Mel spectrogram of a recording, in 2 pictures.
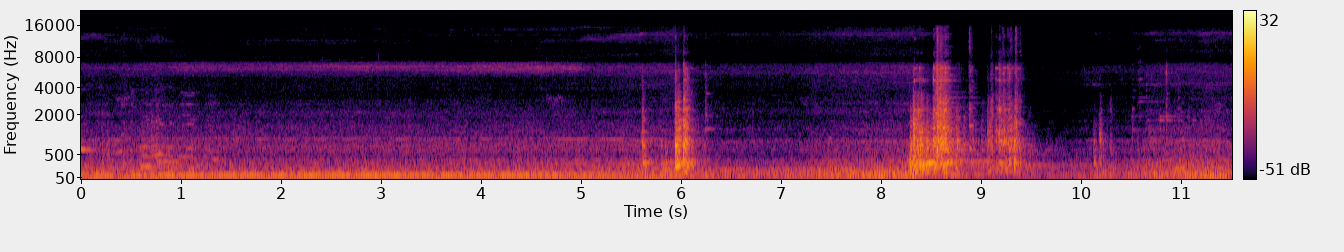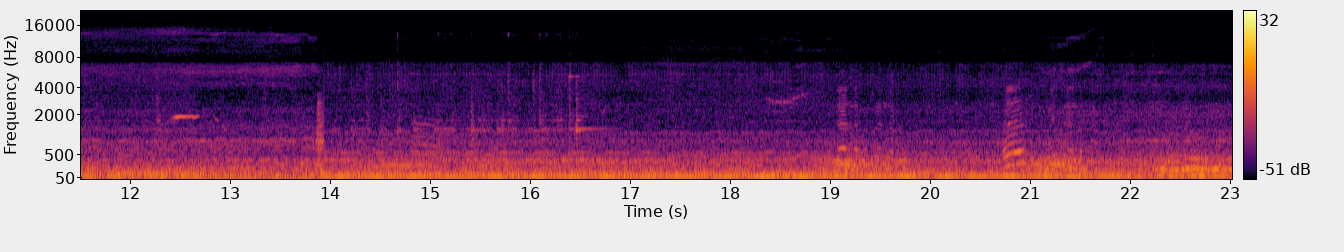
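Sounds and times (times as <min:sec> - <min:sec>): excavator engine humming: 0:00.0 - 0:23.0
metal clanks: 0:14.7 - 0:16.8.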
